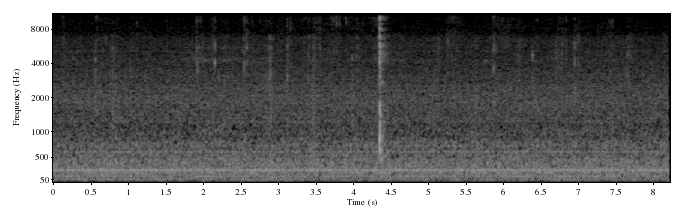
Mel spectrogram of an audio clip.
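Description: Quiet close-up chewing of fried chicken, with faint mouth clicks and one sharp click about four seconds in, over a steady low hum.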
